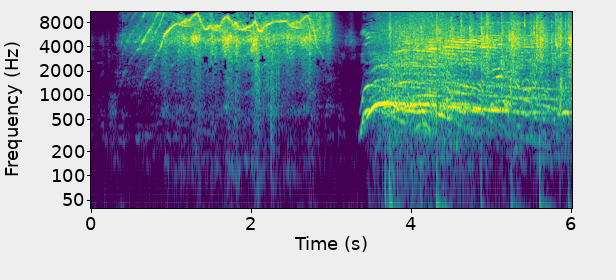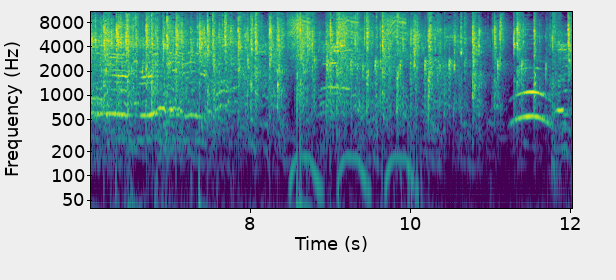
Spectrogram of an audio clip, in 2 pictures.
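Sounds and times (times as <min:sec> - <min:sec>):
slot car motor whining: 0:00.3 - 0:03.0, 0:08.5 - 0:10.3.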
